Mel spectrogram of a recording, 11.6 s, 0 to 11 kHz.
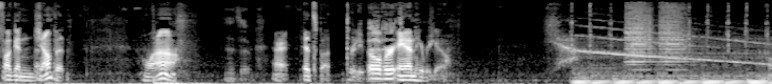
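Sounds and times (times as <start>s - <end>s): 
speech: 0.0s - 1.1s, 2.1s - 2.8s, 3.4s - 6.8s
emergency vehicle siren wailing: 8.6s - 11.5s.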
